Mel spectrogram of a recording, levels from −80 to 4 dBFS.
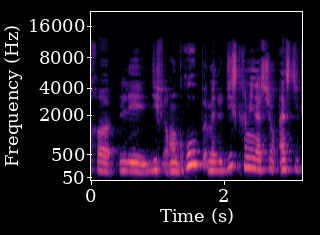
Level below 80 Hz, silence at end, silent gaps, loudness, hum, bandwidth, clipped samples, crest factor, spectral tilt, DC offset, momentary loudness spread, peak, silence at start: -82 dBFS; 0 s; none; -31 LUFS; none; 13 kHz; under 0.1%; 18 dB; -4 dB/octave; under 0.1%; 6 LU; -14 dBFS; 0 s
